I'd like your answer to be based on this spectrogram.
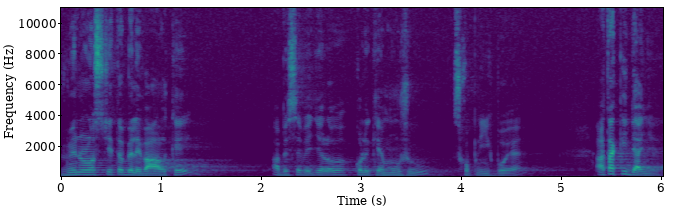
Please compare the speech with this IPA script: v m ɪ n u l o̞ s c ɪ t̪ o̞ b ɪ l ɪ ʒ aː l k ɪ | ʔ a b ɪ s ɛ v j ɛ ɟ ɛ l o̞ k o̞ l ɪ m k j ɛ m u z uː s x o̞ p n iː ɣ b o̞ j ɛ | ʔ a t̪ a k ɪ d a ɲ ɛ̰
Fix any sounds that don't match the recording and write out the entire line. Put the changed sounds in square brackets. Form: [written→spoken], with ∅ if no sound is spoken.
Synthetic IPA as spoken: v m ɪ n u l o̞ s c ɪ t̪ o̞ b ɪ l ɪ [ʒ→v] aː l k ɪ | ʔ a b ɪ s ɛ v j ɛ ɟ ɛ l o̞ k o̞ l ɪ [m→∅] k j ɛ m u [z→ʒ] uː s x o̞ p n iː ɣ b o̞ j ɛ | ʔ a t̪ a k ɪ d a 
